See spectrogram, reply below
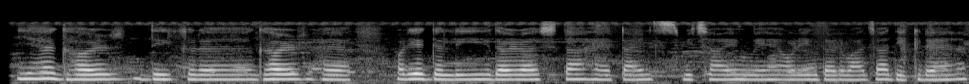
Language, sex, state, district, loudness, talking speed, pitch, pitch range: Hindi, male, Bihar, Katihar, -17 LUFS, 140 wpm, 225 Hz, 220-235 Hz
